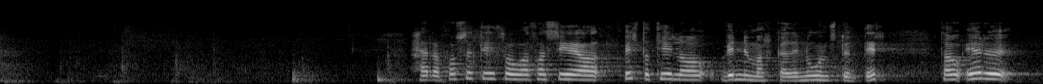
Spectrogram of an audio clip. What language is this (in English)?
Icelandic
